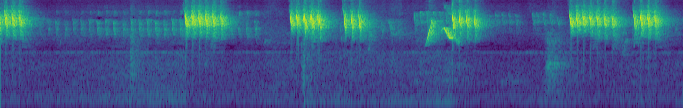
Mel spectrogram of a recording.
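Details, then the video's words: Master recording of a velvet-fronted nuthatch, meant for songbird training: short bursts of fast, shrill, high trilled notes separated by pauses, with a few brief chirps between the bursts. "Suara Masteran burung rambatan gacor | masteran Burung kecil terbaru | suara masteran kasar tajam"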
